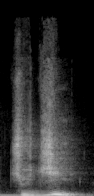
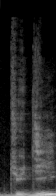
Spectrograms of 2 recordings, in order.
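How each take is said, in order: First: A hissing sound follows the t and d. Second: The t and d sounds are plain.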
